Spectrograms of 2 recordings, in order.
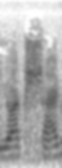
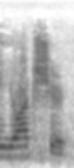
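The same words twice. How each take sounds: First: It has a Brazilian Portuguese pronunciation. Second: It has an English-style pronunciation. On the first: The speaker calls it wrong. "aqui no Brasil a gente fala Yorkshire, mas fala errado" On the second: The speaker calls it right. "É Yorkshire, é isso?"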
